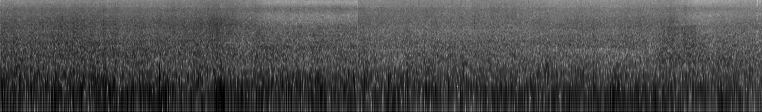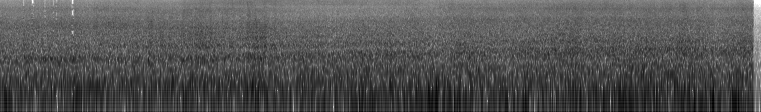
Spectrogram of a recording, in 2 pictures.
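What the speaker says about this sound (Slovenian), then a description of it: "Sploh pa toliko veliki slapovi, kot je spodnji Peričnik." Peričnik waterfall in the Vrata valley roars loud and close, a dense unbroken rush of falling water from beginning to end.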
